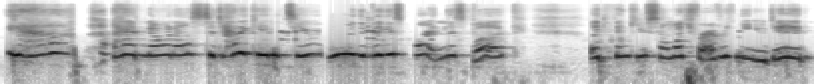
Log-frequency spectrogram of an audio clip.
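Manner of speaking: high, loud, crying through the words; tearful thanks. Retold or imitated. Student thanking her teacher through tears, high and loud. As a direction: thank her while your voice breaks into tears.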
